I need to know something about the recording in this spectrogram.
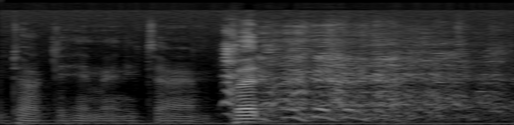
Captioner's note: laughter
